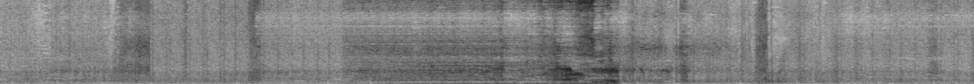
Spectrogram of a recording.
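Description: Loud, dense automatic gunfire rattles almost nonstop in a shooter video game, briefly easing off near the middle before the volleys resume at full intensity.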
